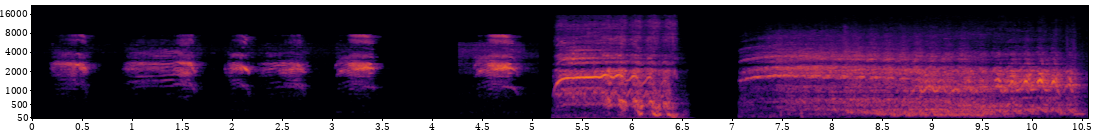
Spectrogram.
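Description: A string of short high-pitched monkey calls over the first five seconds, then horses neighing: a whinny of about a second, and after a brief gap a long one of about three and a half seconds.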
